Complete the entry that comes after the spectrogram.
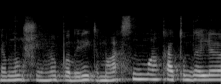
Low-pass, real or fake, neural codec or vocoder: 9.9 kHz; fake; codec, 24 kHz, 1 kbps, SNAC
